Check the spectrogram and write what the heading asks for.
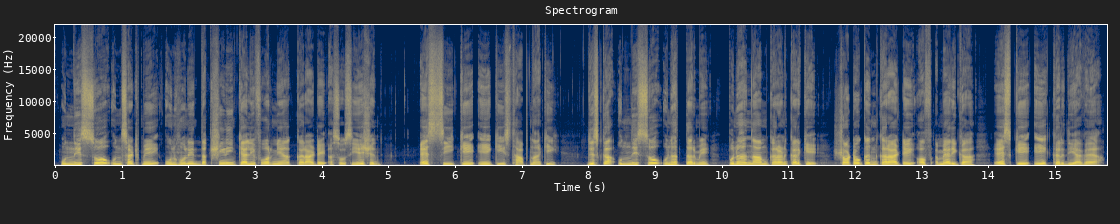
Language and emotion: Hindi, neutral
